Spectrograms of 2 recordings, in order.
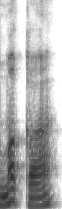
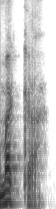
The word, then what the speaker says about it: Makkah: a paw I mean so Makkah became Mecca you know I mean it's exactly the same one same letter so but it's just a way to pronounce it so Makkah it's not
